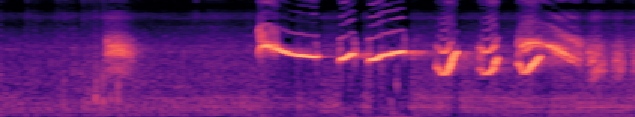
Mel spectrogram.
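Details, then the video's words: Lure recording of a common iora meant to prompt other birds to sing back: a short faint note, then a long downslurred whistle followed by quick rising and falling whistled phrases. "Pancingan Burung sirtu cipoh gacor sekali putar Burung sirtu cipoh Diam Langsung nyaut"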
